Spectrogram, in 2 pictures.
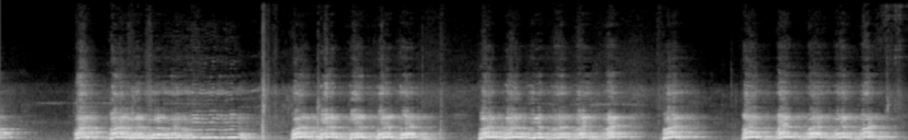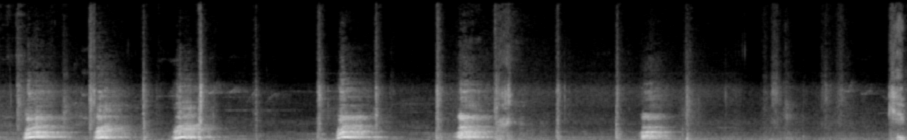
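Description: A dog barking close by in long runs of loud, rapid barks and yips, the bursts growing shorter and more spaced out and fading toward the end.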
